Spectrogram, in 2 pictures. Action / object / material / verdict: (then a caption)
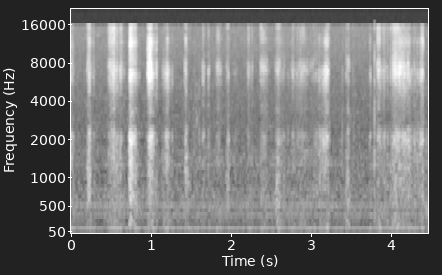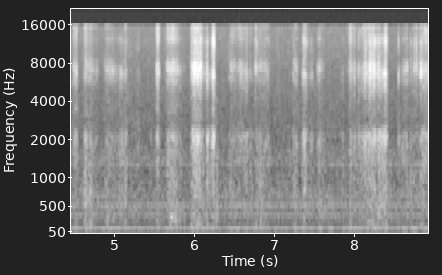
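scrape / steel pen nib on a paper notebook page / paper / none. A steel fountain pen nib in brown ink scratches quick strokes across a lined white page of a spiral notebook. Soft, bright, papery scratches come in short bursts over a faint steady low hum. Each stroke ends almost at once.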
